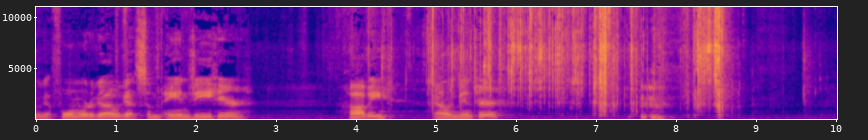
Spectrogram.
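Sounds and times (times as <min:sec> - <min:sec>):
wrapper tearing and crinkling: 0:04.2 - 0:08.9.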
